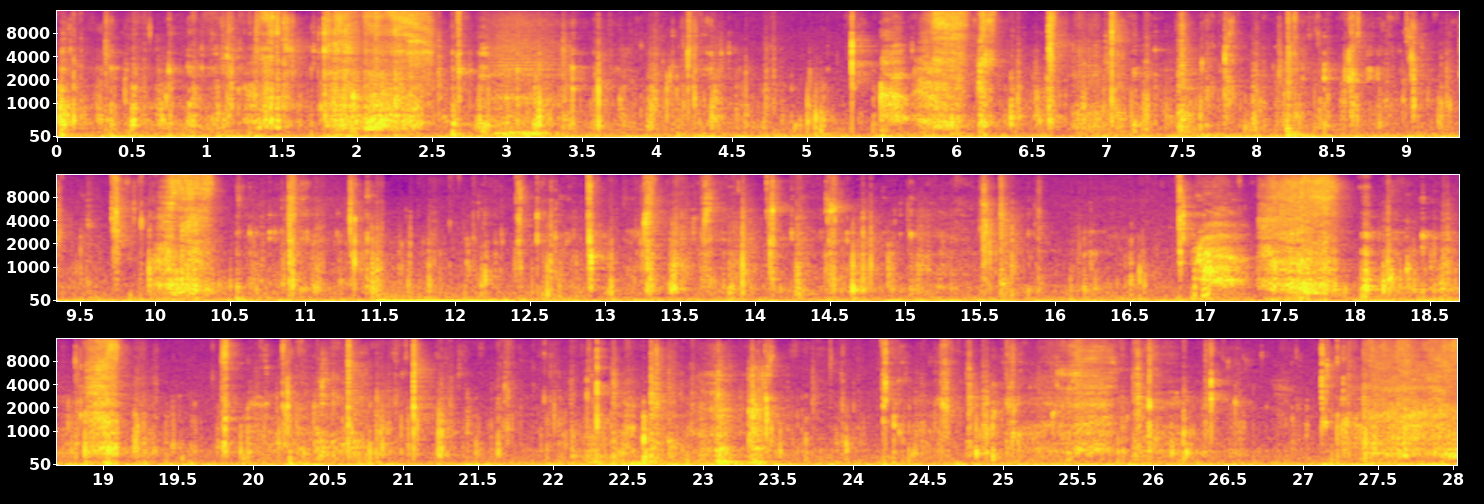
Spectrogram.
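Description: Close-miked eating of chicken feet in chili sauce: wet chewing, sucking and smacking with small crunches and clicks, and a louder burst of wet mouth noise every few seconds.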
